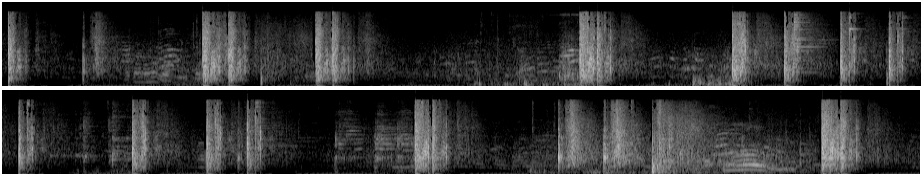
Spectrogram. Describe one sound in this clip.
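Pistol shots crack one after another outdoors, echoing off the range.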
